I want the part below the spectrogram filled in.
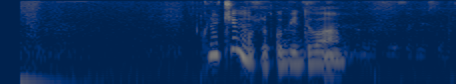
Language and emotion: Russian, sad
